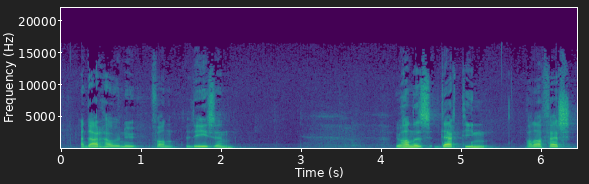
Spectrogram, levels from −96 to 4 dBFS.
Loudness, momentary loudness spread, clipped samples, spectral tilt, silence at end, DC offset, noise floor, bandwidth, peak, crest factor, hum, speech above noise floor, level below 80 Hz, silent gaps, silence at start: -23 LUFS; 11 LU; under 0.1%; -5 dB/octave; 0.1 s; under 0.1%; -58 dBFS; 16 kHz; -2 dBFS; 22 dB; none; 36 dB; -62 dBFS; none; 0.25 s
